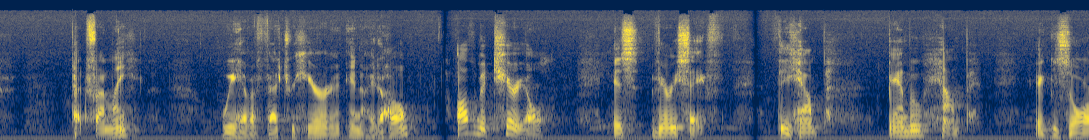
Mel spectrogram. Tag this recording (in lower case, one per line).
speech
